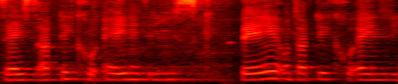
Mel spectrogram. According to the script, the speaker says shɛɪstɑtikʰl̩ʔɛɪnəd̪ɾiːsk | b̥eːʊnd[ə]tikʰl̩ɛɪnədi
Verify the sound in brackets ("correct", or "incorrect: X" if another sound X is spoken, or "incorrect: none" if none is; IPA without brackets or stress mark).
incorrect: ɑ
